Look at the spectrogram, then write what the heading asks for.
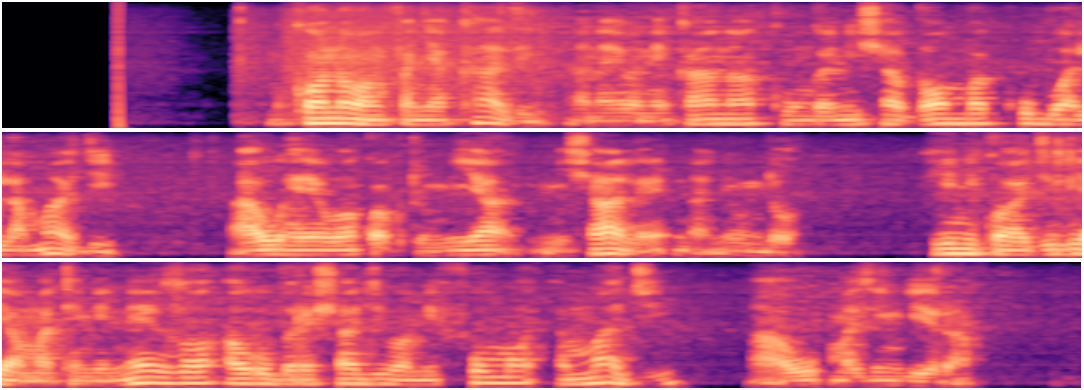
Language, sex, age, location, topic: Swahili, male, 18-24, Nairobi, government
